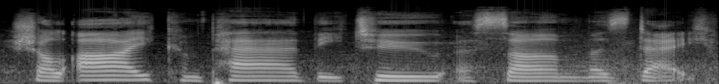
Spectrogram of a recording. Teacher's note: a 10-syllable line with alternate unstressed and stressed syllables · Term: iambic pentameter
